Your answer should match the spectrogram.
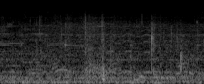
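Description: A stock 2010 Jeep Wrangler's 3.8-litre V6 running low and steady as it crawls up a rock ledge in four-wheel drive, with a few faint clicks, likely stones under the tyres or the spotter's footsteps.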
